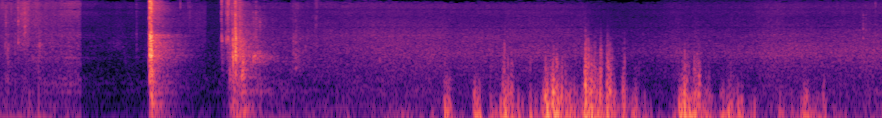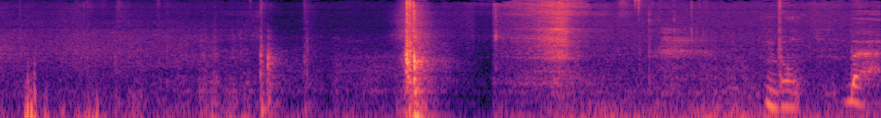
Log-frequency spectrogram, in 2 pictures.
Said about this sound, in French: Ah, la nature n'a pas l'air heureuse. Hein. L'orage crie sa rage. en tout cas, c'est l'impression que ça me donne. Quand on voit euh, les orages à Paris, euh, la pluie qui tombe.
